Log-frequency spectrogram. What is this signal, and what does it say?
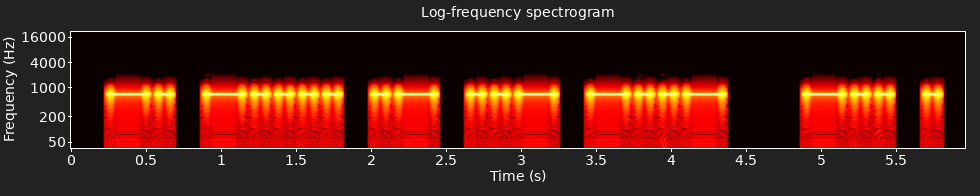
Morse code, heard as a keyed tone, about 15 wpm, 700 Hz. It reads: N6AUX DE
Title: USA Callsign DE Callsign - 5 Characters - 15wpm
